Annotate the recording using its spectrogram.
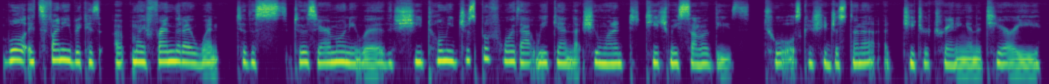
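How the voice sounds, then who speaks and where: A young woman shares a personal story on a podcast, earnest and full of fillers and restarts. Her mid-pitched voice is warm and mellow with a gravelly edge. The sound is dry and close. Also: steady tone, a little fast, hardly any pauses, no echo. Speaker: podcast guest. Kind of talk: casual reflective storytelling.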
